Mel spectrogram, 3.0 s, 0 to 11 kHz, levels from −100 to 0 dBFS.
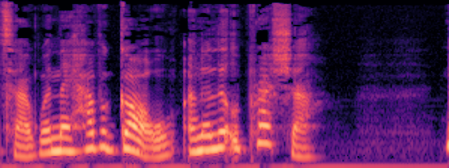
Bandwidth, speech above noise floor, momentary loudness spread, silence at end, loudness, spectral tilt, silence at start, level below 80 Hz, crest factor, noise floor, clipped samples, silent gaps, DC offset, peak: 11 kHz; 41 dB; 10 LU; 0 s; -19 LUFS; -5 dB/octave; 0 s; -64 dBFS; 18 dB; -60 dBFS; under 0.1%; none; 0.4%; -2 dBFS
